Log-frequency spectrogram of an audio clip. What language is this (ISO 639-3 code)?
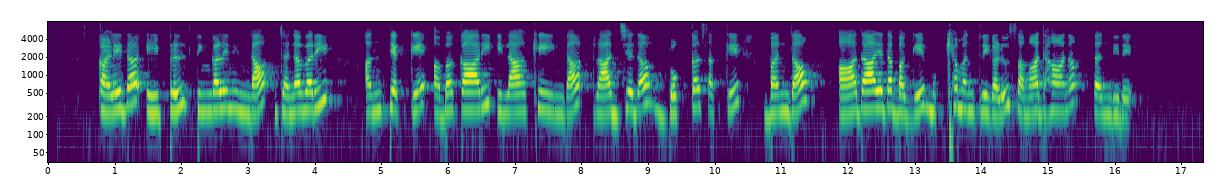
kan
